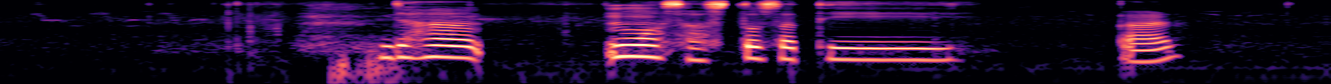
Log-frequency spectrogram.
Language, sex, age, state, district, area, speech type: Santali, female, 18-30, West Bengal, Purulia, rural, spontaneous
